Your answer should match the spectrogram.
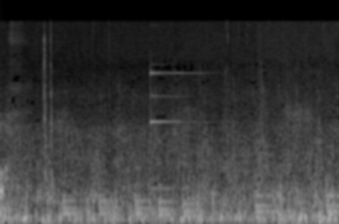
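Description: Wind buffeting the microphone as the camera moves along on a bicycle, a steady low rumble, with faint background music.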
